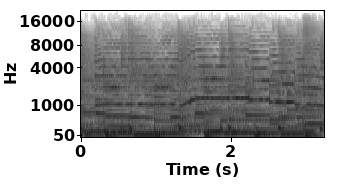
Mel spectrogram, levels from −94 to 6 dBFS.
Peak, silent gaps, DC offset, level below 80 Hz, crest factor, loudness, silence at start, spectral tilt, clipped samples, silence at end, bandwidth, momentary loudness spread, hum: 0 dBFS; none; under 0.1%; -22 dBFS; 12 dB; -12 LUFS; 0 s; -4 dB/octave; under 0.1%; 0 s; 18.5 kHz; 2 LU; none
